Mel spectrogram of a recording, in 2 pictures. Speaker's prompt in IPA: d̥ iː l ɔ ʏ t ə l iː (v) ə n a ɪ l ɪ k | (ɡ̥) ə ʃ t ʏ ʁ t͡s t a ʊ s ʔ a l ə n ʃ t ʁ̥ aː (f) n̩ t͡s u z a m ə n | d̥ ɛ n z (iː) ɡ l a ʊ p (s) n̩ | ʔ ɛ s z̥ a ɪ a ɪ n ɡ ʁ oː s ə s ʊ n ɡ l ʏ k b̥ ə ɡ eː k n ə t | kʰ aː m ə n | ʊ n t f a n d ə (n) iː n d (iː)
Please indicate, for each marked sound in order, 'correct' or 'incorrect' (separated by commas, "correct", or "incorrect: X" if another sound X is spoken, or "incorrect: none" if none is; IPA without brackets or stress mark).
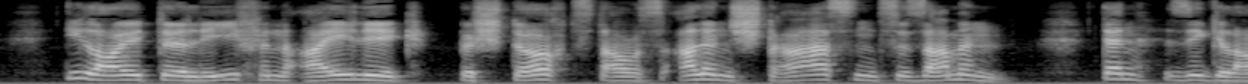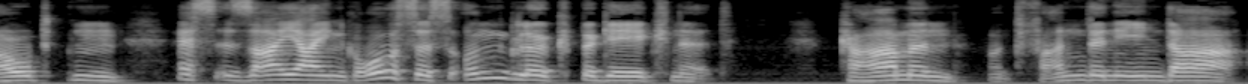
incorrect: f, incorrect: b̥, incorrect: s, correct, incorrect: t, correct, incorrect: aː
